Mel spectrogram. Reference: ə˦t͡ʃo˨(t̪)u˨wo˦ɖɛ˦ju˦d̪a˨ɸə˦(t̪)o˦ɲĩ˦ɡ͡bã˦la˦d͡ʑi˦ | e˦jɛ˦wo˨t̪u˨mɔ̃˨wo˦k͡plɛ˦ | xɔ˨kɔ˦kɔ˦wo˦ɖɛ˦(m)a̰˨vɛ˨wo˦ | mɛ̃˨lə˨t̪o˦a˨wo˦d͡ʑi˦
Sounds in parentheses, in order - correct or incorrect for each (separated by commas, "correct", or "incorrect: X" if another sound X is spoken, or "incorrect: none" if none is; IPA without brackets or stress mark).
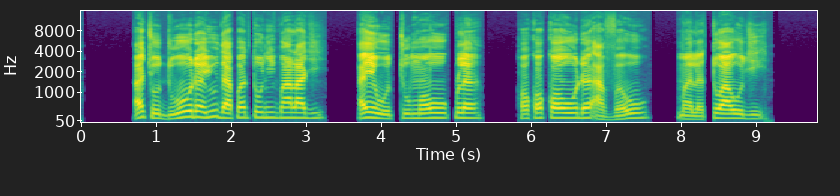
incorrect: d̪, correct, incorrect: none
